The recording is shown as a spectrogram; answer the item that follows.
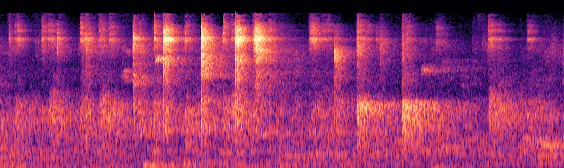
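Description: Table tennis balls clicking against tables and bats, many sharp ticks at an irregular pace, several a second.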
